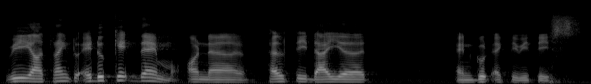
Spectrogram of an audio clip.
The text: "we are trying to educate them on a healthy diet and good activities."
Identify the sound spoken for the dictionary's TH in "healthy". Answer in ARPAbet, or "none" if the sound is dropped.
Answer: T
